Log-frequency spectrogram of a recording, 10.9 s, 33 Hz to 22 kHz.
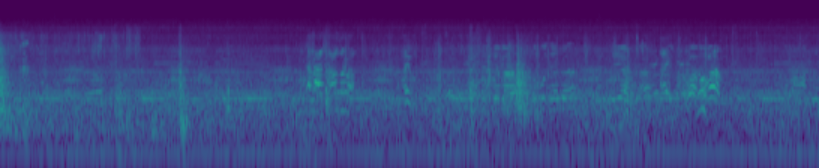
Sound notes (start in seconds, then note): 4.4 men shouting in Arabic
